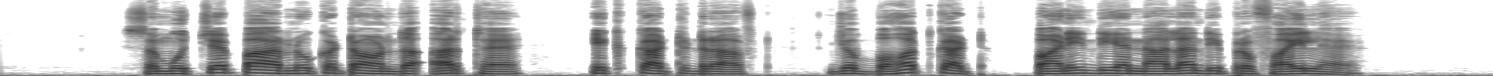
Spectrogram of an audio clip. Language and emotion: Punjabi, neutral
